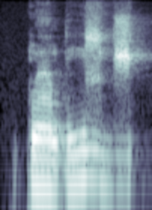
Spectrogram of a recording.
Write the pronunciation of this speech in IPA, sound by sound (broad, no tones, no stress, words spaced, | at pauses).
kʷãb ɾiɮi̤ʒ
